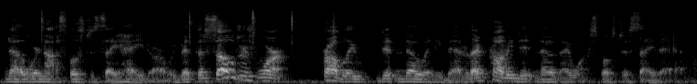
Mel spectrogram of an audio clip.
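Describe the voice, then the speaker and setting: A woman's voice: extremely low pitch, expressive, quick pace. A woman reading a storybook aloud to children as a library storyteller. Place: indoors in a library. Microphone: distant room mic. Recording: distant mic with faint background noise.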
